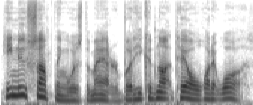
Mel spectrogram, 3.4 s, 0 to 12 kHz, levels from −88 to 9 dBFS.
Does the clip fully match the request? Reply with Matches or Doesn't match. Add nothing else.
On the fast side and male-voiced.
Matches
